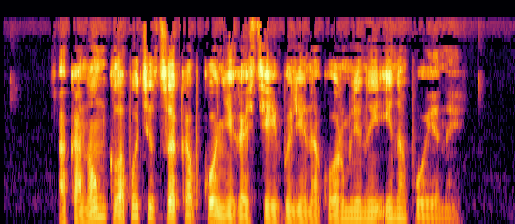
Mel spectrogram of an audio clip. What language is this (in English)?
Belarusian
